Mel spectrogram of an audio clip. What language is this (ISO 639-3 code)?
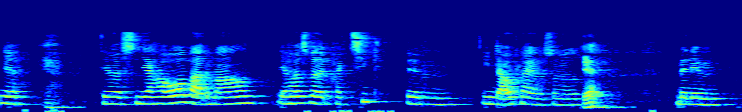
dan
